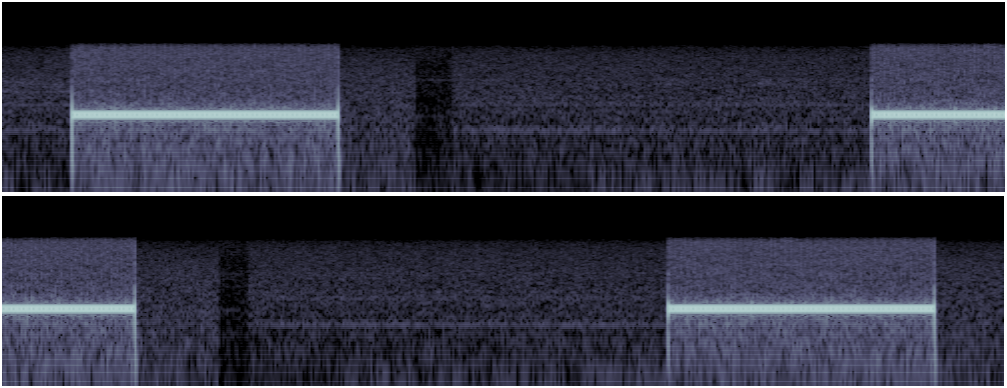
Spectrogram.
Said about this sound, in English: And we're dialing.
